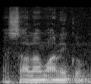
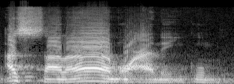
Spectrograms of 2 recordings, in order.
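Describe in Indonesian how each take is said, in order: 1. Bunyi 'la' dibaca pendek. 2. Bunyi 'la' dibaca panjang.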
